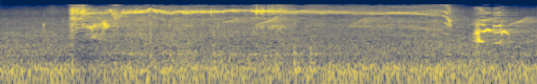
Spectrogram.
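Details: Baby monkey Paisley cries for help to her mother Princess, who ignores her: a thin, very high, drawn-out squeal that rises slightly and holds for about three seconds, then a short broken squeal follows after a brief pause.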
